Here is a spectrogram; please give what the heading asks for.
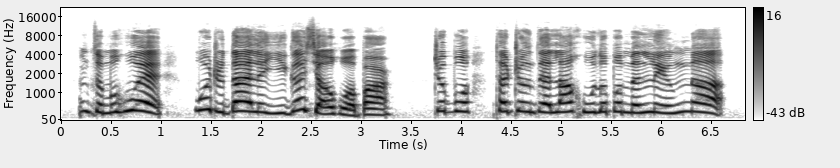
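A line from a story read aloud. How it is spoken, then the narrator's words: Hooting. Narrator (Chinese): 猫头鹰呜呜叫道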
